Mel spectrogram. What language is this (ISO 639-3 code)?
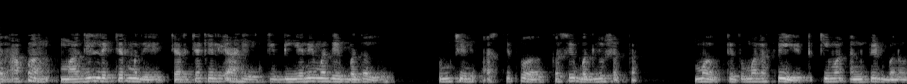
mar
